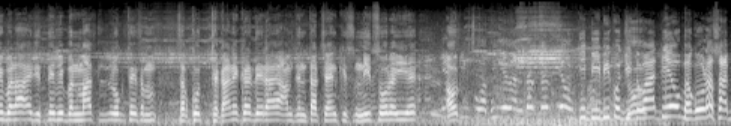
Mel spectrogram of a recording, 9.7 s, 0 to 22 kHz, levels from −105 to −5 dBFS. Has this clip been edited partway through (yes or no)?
no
